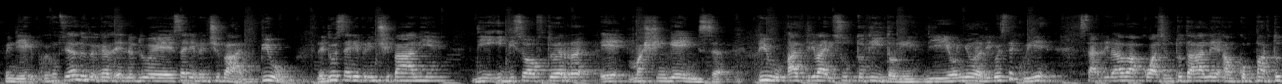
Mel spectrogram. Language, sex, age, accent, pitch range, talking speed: Italian, male, 20-39, native, 130-185 Hz, 160 wpm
